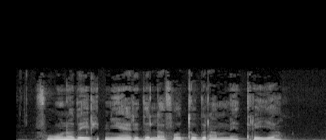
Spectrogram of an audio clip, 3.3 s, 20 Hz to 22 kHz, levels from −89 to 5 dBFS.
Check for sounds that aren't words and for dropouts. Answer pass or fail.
fail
